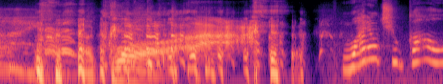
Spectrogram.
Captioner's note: groans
